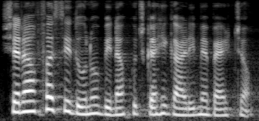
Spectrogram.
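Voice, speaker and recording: A woman's voice: lowish voice, expressive, lightly acted. A woman voicing a commanding young man who speaks curtly.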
